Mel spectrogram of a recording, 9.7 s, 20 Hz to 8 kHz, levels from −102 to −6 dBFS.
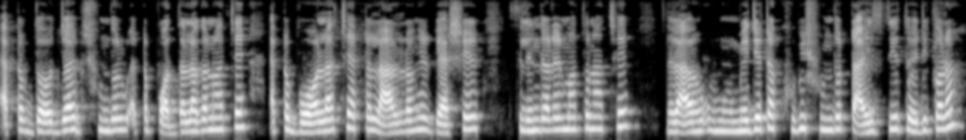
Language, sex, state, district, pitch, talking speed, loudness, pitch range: Bengali, female, West Bengal, North 24 Parganas, 240 Hz, 180 wpm, -16 LUFS, 220-260 Hz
